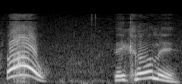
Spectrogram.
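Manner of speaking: sudden high loud cry of alarm; startled shout. Real, not acted. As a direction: yelp as they close in. Creatures rushing at him.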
